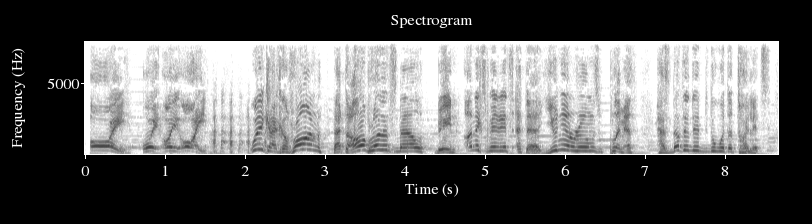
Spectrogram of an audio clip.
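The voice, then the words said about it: Poor put-on British accent. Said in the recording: “Is that the worst UK accent ever?”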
